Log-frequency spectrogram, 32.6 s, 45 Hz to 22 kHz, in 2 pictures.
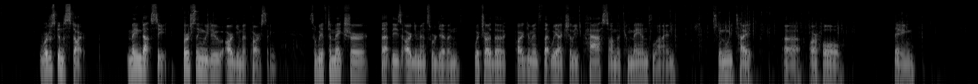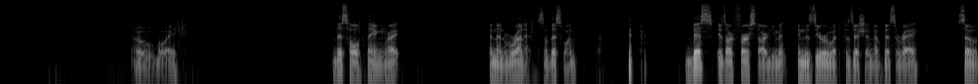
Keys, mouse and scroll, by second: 0.1 ctrl+s, 3.0 ctrl+n, 3.1 ctrl+f, 3.4 ctrl+f, 5.5 click, 6.8 click, 7.2 click, 7.6 click, 9.7 F5, 10.3 ctrl+g, 11.1 F5, 11.4 ctrl+space, 11.5 ctrl+a, 11.5-17.6 typing, 18.8-21.4 typing, 22.2 ctrl+space, 22.4 ctrl+alt+b, 22.6 ctrl+alt+b, 23.1 alt+w, 23.3 ctrl+e, 23.8 space, 24.0 shift+7, 24.1 shift+7, 24.8 space, 25.1 ctrl+y, 25.9-26.9 typing, 28.6 click, 29.8 click, 30.2 click.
